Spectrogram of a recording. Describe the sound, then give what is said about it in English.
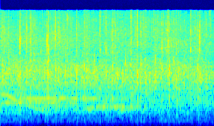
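A round of applause from a church audience welcoming volunteer helpers, with many hands clapping in a thick, steady wash at an even, fairly loud level throughout. “So can I just ask you just to make them feel very welcome? Yeah, we'll give them a round of applause.”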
